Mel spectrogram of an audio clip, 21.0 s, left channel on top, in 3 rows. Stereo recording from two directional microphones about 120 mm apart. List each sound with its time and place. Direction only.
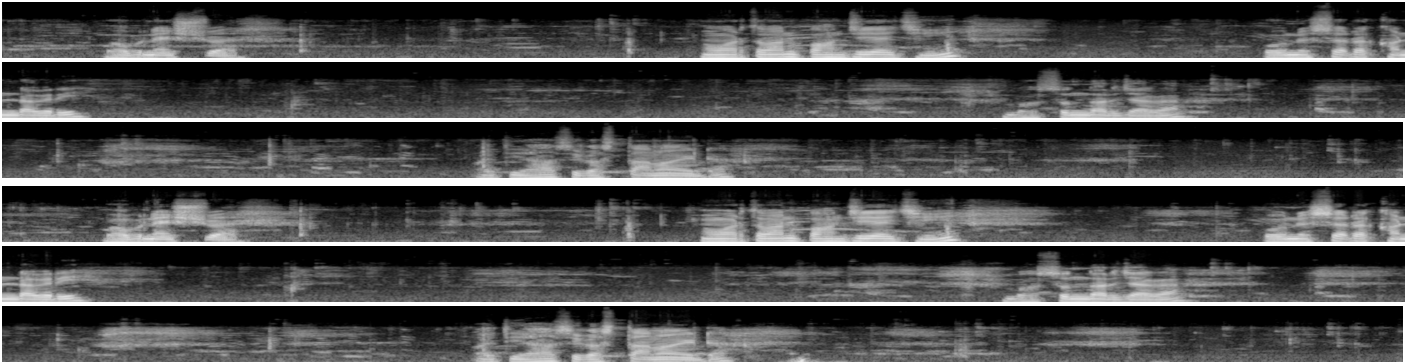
0.5 s speech: 10° right (ahead or behind)
3.5 s speech: 5° left (ahead or behind)
6.3 s speech: centre (ahead or behind)
7.2 s speech: 15° right (ahead or behind)
11.8 s speech: 10° right (ahead or behind)
14.5 s a sound: 5° right (ahead or behind)
16.4 s speech: centre (ahead or behind)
